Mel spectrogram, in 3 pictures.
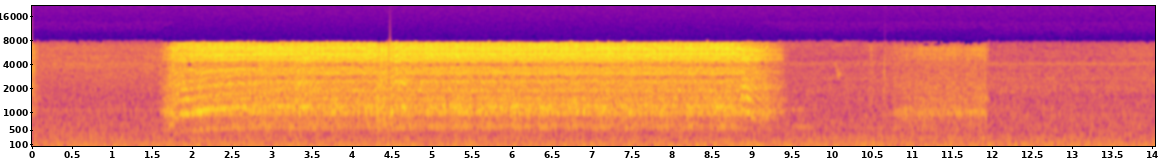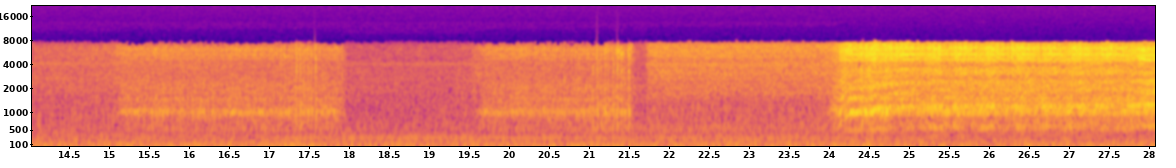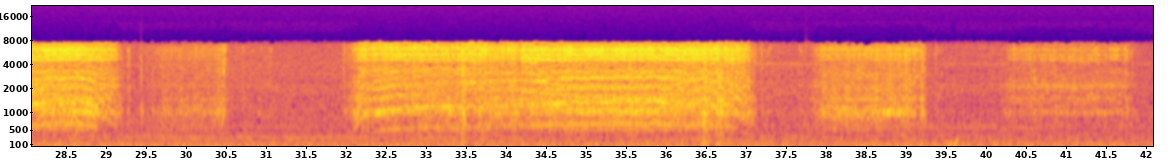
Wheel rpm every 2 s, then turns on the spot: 20, 140, 160, 160, 90, 10, 0, 10, 30, 10, 20, 0, 130, 160, 90, 10, 130, 160, 90, 40, 30.
10-12 14-22 30-32 36-38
